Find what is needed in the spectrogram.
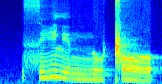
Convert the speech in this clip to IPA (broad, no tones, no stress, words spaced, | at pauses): silʲɨnːu ǁo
